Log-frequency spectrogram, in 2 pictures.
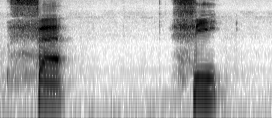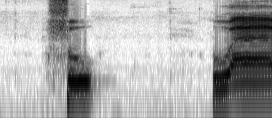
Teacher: ফার উচ্চারণ উপরের দাত নিচের ঠোটের পেটের সঙ্গে লাগিয়ে দ্রুতভাবে উচ্চারণ করব ফি ফু ও জবর ওয়া দুই ঠোট গোল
